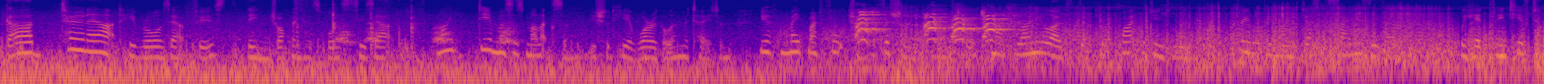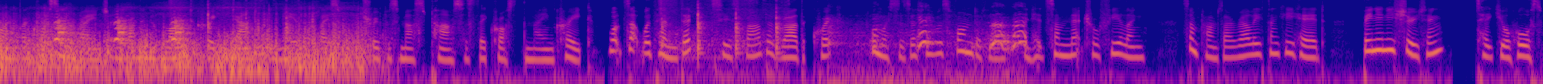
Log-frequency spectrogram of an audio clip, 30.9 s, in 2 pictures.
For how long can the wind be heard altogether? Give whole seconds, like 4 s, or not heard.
19 s.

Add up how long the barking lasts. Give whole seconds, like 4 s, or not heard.
8 s.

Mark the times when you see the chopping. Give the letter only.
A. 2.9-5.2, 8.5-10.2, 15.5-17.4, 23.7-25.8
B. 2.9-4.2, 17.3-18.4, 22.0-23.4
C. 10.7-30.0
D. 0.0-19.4
B.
